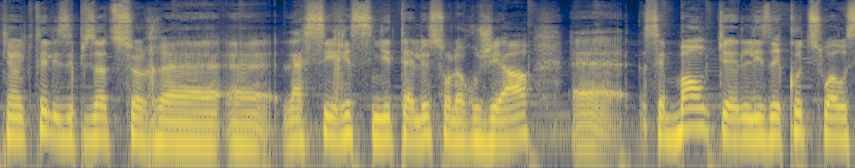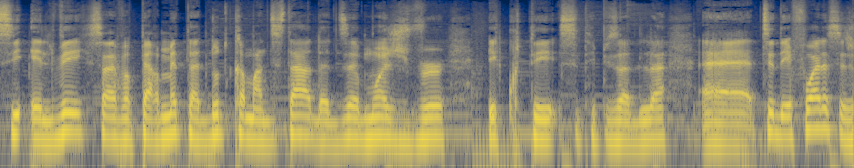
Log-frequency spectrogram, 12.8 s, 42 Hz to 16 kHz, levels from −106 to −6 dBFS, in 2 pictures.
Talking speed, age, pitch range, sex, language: 230 wpm, 30-49, 115-155 Hz, male, French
